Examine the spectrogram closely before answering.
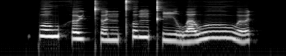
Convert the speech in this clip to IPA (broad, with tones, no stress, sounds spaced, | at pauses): p o˥ w h ɵ˧ ɥ t̪ʰ ɵ˨ n pʰ ʊ˥ ŋ t̪ʰ iː˨˩ w ɐ˨˥ w uː˥ w ɵ˨˥ t̚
